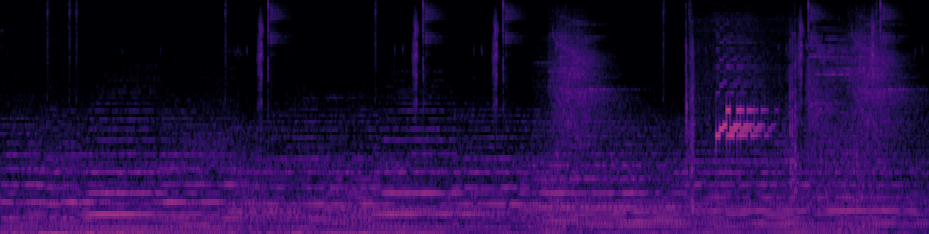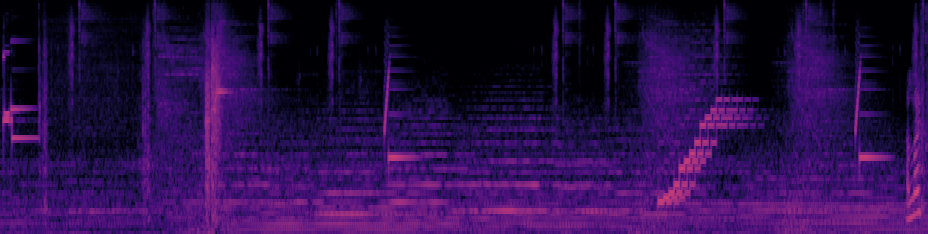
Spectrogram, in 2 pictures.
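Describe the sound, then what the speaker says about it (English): Chiming notification tones from Final Fantasy XIV ring out repeatedly over layered game music, with bright rising jingles and sharp clinks scattered through the passage. "Notification sounds."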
